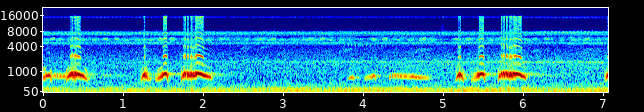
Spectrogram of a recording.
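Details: Spotted dove at an oil palm plantation, during decoy luring near an old hut: soft, mellow coos, two short notes then a longer drawn-out coo, repeated twice, with a quieter coo between.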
